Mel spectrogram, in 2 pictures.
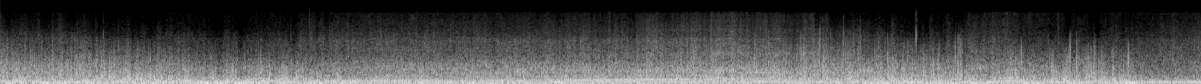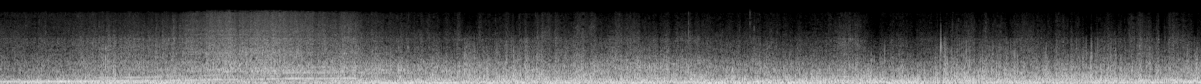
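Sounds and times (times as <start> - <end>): car engine accelerating: 0.0 - 24.0
wind noise on microphone: 0.0 - 24.0.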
